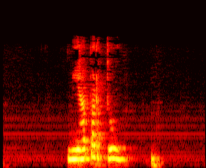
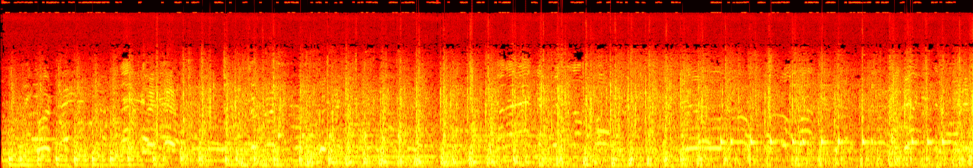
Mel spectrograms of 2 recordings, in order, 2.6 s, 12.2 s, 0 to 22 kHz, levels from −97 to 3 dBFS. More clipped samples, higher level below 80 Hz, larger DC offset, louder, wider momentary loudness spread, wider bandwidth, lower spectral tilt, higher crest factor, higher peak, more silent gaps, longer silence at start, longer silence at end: neither; second, -48 dBFS vs -30 dBFS; second, under 0.1% vs 1%; second, -17 LUFS vs -12 LUFS; first, 20 LU vs 2 LU; second, 8 kHz vs over 20 kHz; first, -8 dB/octave vs -6 dB/octave; first, 18 dB vs 12 dB; about the same, -2 dBFS vs 0 dBFS; neither; first, 0.85 s vs 0 s; first, 0.6 s vs 0 s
